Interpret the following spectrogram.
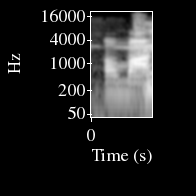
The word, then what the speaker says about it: Omashu: Omashu.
